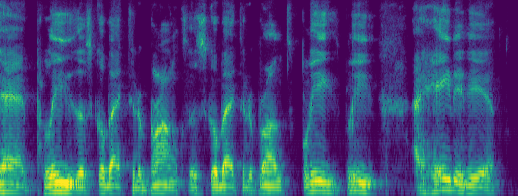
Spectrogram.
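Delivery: acted-out, desperate, panicked pleading. Retelling begging Dad after running home, imitating own panicked plea. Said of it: "in panic".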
